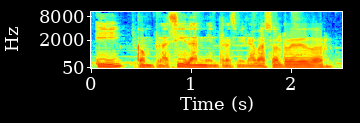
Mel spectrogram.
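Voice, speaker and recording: A man narrating a bedtime story for children in a gentle, expressive way. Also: deep voice, a little fast, faint music behind.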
